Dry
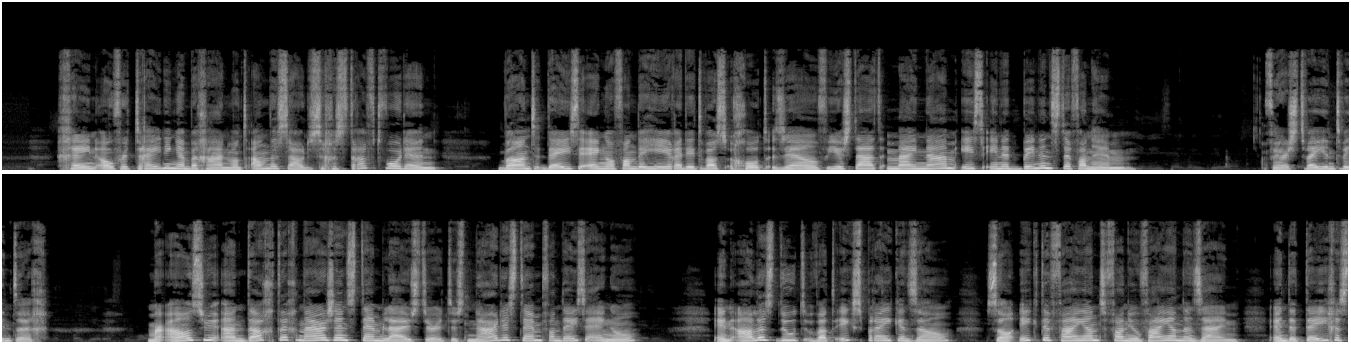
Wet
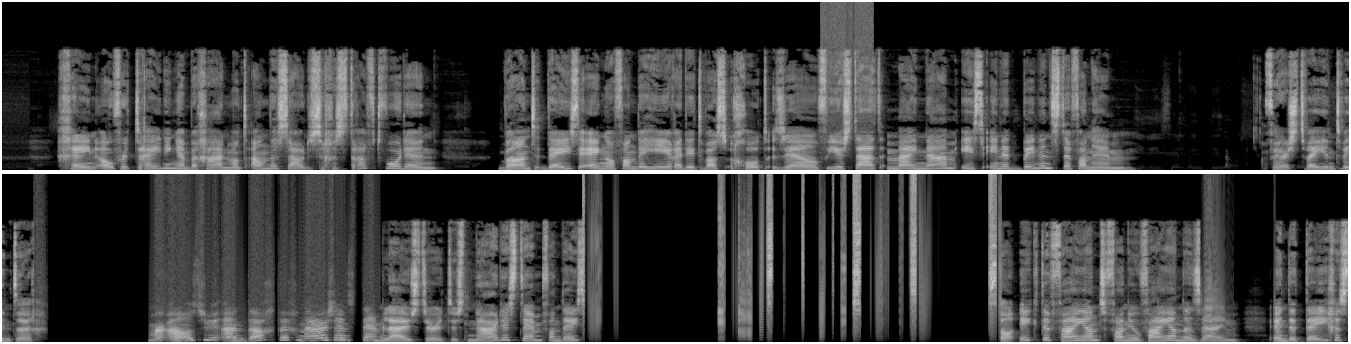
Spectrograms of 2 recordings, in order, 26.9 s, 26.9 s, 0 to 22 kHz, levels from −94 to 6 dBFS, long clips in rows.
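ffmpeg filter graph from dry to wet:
-filter_complex "[0:a]asettb=1/sr,asplit=3[a][b][c];[a]atrim=end=8.184[d];[b]atrim=start=8.18:end=8.71,asetpts=PTS-STARTPTS,afade=t=in:d=0.004:c=qsin,afade=t=out:st=0.526:d=0.004:c=qsin,highshelf=f=8k:g=9.5,acrusher=bits=6:mix=0:aa=0.5[e];[c]atrim=start=8.706[f];[d][e]acrossfade=d=0.004:c1=hsin:c2=qsin[g];[g][f]acrossfade=d=0.004:c1=qsin:c2=hsin,asettb=1/sr,asplit=3[h][i][j];[h]atrim=end=13.784[k];[i]atrim=start=13.78:end=17.25,asetpts=PTS-STARTPTS,afade=t=in:d=0.004:c=qsin,afade=t=out:st=3.466:d=0.004:c=qsin,highpass=140,lowpass=2.4k,flanger=delay=18:depth=6.4:speed=2,aeval=exprs='sgn(val(0))*max(abs(val(0))-0.00398,0)':c=same[l];[j]atrim=start=17.246[m];[k][l]acrossfade=d=0.004:c1=hsin:c2=qsin[n];[n][m]acrossfade=d=0.004:c1=qsin:c2=hsin,asettb=1/sr,asplit=3[o][p][q];[o]atrim=end=19.274[r];[p]atrim=start=19.27:end=23.46,asetpts=PTS-STARTPTS,afade=t=in:d=0.004:c=qsin,afade=t=out:st=4.186:d=0.004:c=qsin,aderivative,aecho=1:1:2.4:0.49,atrim=end_sample=184779,acrusher=bits=3:mix=0:aa=0.5[s];[q]atrim=start=23.456[t];[r][s]acrossfade=d=0.004:c1=hsin:c2=qsin[u];[u][t]acrossfade=d=0.004:c1=qsin:c2=hsin,asettb=1/sr,asplit=3[v][w][x];[v]atrim=end=25.444[y];[w]atrim=start=25.44:end=26.2,asetpts=PTS-STARTPTS,afade=t=in:d=0.004:c=qsin,afade=t=out:st=0.756:d=0.004:c=qsin,lowpass=6.3k,aemphasis=mode=reproduction:type=75fm,asoftclip=type=hard:threshold=-17dB[z];[x]atrim=start=26.196[aa];[y][z]acrossfade=d=0.004:c1=hsin:c2=qsin[ab];[ab][aa]acrossfade=d=0.004:c1=qsin:c2=hsin,aderivative,alimiter=level_in=11dB:limit=-1dB:release=50:level=0:latency=1,volume=-1dB"

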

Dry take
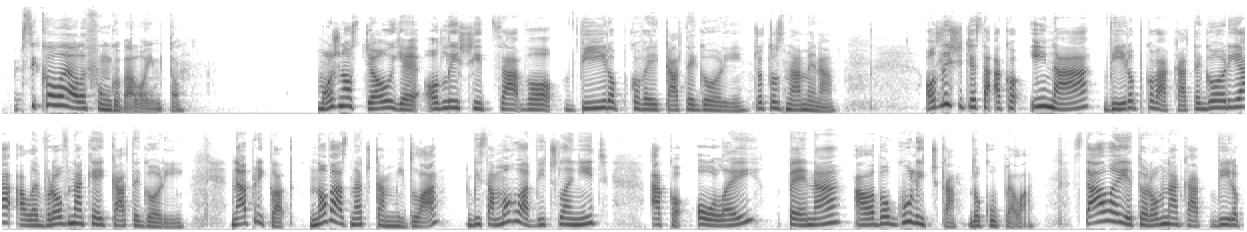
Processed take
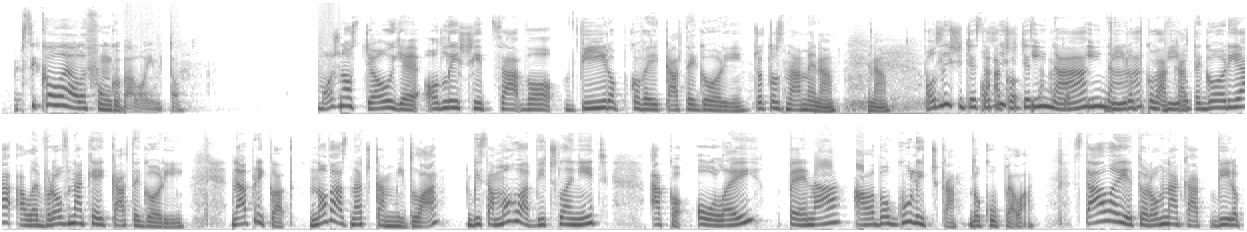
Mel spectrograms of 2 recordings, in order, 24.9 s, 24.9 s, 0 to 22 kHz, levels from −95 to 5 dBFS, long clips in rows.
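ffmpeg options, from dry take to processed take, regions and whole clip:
-filter_complex "[0:a]asettb=1/sr,asplit=3[a][b][c];[a]atrim=end=1.234[d];[b]atrim=start=1.23:end=3.39,asetpts=PTS-STARTPTS,afade=t=in:d=0.004:c=qsin,afade=t=out:st=2.156:d=0.004:c=qsin,highpass=f=77:p=1,acompressor=threshold=-50dB:ratio=2:attack=3.2:release=140:knee=1:detection=peak,acrusher=bits=5:mode=log:mix=0:aa=0.000001[e];[c]atrim=start=3.386[f];[d][e]acrossfade=d=0.004:c1=hsin:c2=qsin[g];[g][f]acrossfade=d=0.004:c1=qsin:c2=hsin,asettb=1/sr,asplit=3[h][i][j];[h]atrim=end=8.124[k];[i]atrim=start=8.12:end=11.9,asetpts=PTS-STARTPTS,afade=t=in:d=0.004:c=qsin,afade=t=out:st=3.776:d=0.004:c=qsin,lowshelf=f=660:t=q:w=1.5:g=8,acontrast=50,aecho=1:1:547:0.355,atrim=end_sample=166698[l];[j]atrim=start=11.896[m];[k][l]acrossfade=d=0.004:c1=hsin:c2=qsin[n];[n][m]acrossfade=d=0.004:c1=qsin:c2=hsin,asettb=1/sr,asplit=3[o][p][q];[o]atrim=end=20.504[r];[p]atrim=start=20.5:end=21.04,asetpts=PTS-STARTPTS,afade=t=in:d=0.004:c=qsin,afade=t=out:st=0.536:d=0.004:c=qsin,lowpass=f=1.3k:t=q:w=2.6,volume=22dB,asoftclip=hard,volume=-22dB[s];[q]atrim=start=21.036[t];[r][s]acrossfade=d=0.004:c1=hsin:c2=qsin[u];[u][t]acrossfade=d=0.004:c1=qsin:c2=hsin,acrossover=split=300|3000[v][w][x];[v]acompressor=threshold=-36dB:ratio=4[y];[w]acompressor=threshold=-35dB:ratio=4[z];[x]acompressor=threshold=-51dB:ratio=4[aa];[y][z][aa]amix=inputs=3:normalize=0,alimiter=level_in=5dB:limit=-24dB:level=0:latency=1:release=26,volume=-5dB"

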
